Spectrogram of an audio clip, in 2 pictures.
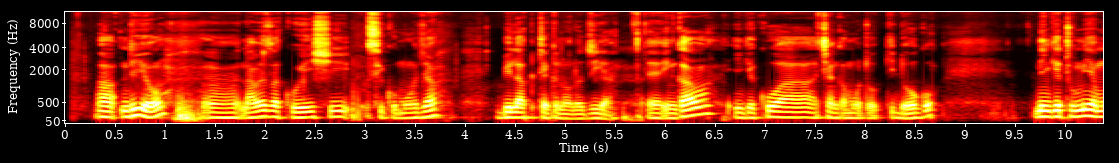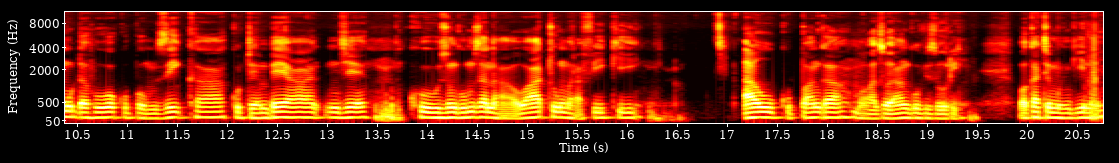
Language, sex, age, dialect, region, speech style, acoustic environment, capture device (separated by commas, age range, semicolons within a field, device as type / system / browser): Swahili, male, 25-34, Kenya - Nairobi Sheng-influenced, Kenya, relaxed; focused; nervous, silence, mobile / Linux / Chrome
